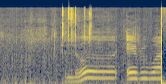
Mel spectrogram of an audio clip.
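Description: A young girl speaks in a high, drawn-out voice close by.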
